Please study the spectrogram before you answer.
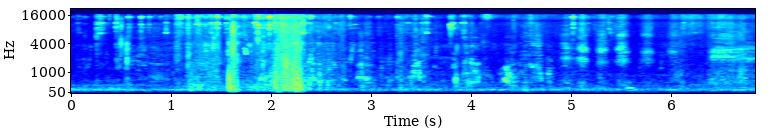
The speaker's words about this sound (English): We now have a yellow Labrador, and he's in his crate, and he's got the squeaky ball. I threw it in the crate to see what he would do.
